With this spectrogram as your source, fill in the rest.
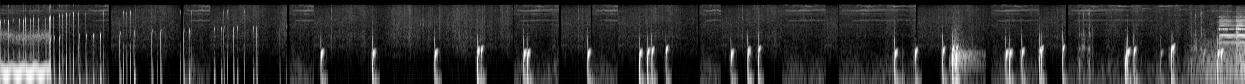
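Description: Short rising electronic blips sound again and again as a game character gobbles up pickups.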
